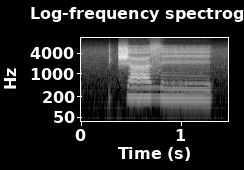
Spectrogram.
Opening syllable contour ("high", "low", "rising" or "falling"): low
